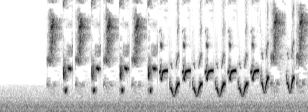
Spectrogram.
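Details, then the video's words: Nightingale song among other birds: a fast run of high chattering notes that shifts into a long string of quick, sweeping V-shaped whistles, each repeated several times a second, continuous and loud over low hiss. "Taghreed nightingale bird"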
